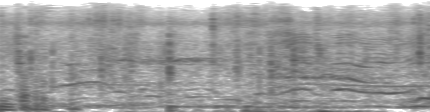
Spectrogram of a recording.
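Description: Faint, distant voices of other people, with a few footsteps on a dirt path.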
